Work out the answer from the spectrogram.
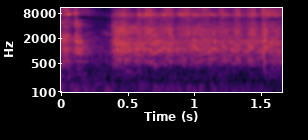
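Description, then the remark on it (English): A car engine sputters and churns as it struggles to start, a loud, rough, irregular mechanical grinding that stutters briefly and then continues without catching. “Sound like your engine got the flu, like dog.”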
